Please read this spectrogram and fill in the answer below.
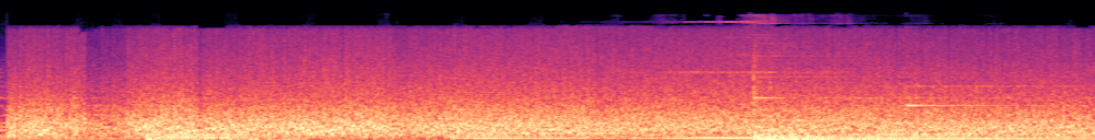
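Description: Soyuz rocket engines at liftoff, a loud, continuous rushing roar that swells a little before six seconds in, with background music underneath.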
